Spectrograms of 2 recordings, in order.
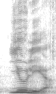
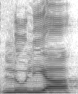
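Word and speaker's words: Yulia: यूलिया। एंड the spellings are आई यू एल आई ए। सो आई आई गॉड you know I mean why I everyone is calling me लूलिया लोलिया बट लोलिया लोलिया I like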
